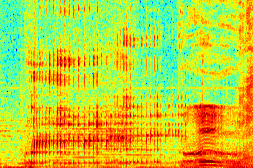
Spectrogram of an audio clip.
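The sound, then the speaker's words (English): A long, loud burp rumbles for a couple of seconds, deep and croaky, swelling into a stronger bellowing push near the end. “Did he burp and fart?”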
